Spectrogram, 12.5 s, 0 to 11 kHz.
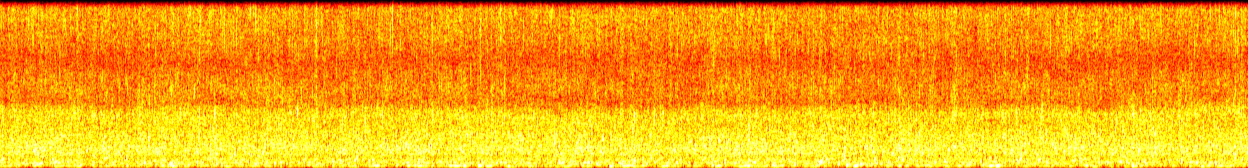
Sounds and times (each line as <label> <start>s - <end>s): Water gurgling in shallow river 0.0s - 12.4s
